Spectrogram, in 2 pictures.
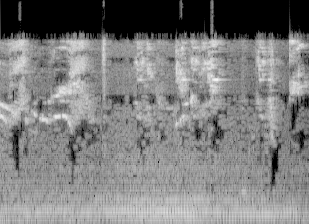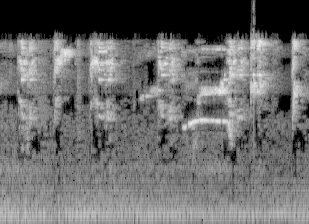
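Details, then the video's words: Oriental magpie-robin training song for cage birds, a long run of short, scratchy chattering phrases repeated about every half second, broken by a few clear slurred whistles. "Suara panjingan masteran burung kacer gacor"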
